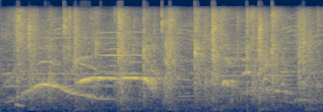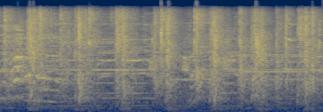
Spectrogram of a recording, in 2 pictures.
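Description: A group of young children clapping along in time, a steady beat of about three claps a second, with music playing underneath.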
